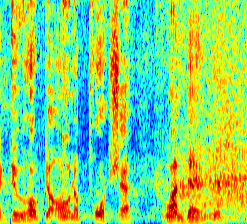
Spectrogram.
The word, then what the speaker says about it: Porsche: And by the way, gentlemen, when you pronounce this word, that e on the end in German is pronounced as a short a. So it's not porsche, it's porsche.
